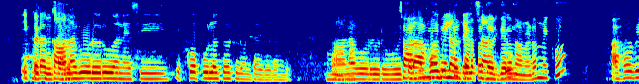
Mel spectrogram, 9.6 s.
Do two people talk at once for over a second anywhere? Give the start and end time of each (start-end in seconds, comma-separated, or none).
6.0-7.6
